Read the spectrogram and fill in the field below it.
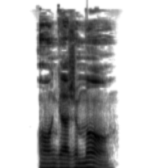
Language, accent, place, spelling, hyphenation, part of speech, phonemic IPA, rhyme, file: German, Germany, Berlin, Engagement, En‧ga‧ge‧ment, noun, /ãɡaʒ(ə)ˈmãː/, -ãː, De-Engagement.ogg
- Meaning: 1. commitment, dedication 2. booking (of an artist etc.) 3. engagement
